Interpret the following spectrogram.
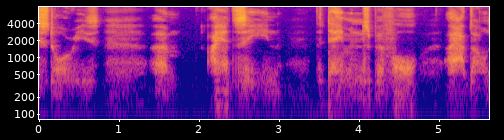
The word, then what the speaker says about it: Daemons: I pronounce it the Daemons. I know some people say the Demons. I say the Daemons.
